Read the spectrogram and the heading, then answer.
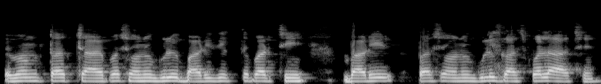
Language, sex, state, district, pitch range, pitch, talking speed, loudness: Bengali, male, West Bengal, North 24 Parganas, 150-160 Hz, 155 Hz, 120 wpm, -15 LUFS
